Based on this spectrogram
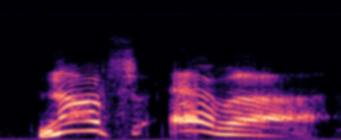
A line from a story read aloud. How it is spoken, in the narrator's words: shouted Sir Colin down the line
